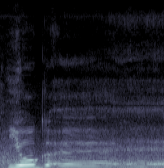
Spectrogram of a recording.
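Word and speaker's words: योग: If it is translated from Sanskrit, yog, it's actually pronounced yog, and it means union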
